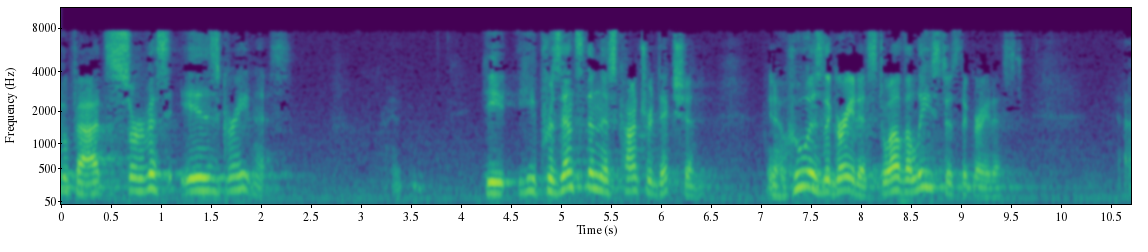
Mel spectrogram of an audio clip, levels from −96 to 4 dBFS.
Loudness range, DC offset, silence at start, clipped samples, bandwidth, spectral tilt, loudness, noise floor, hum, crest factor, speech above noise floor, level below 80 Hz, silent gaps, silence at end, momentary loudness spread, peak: 5 LU; under 0.1%; 0 s; under 0.1%; 8 kHz; -4 dB/octave; -19 LUFS; -48 dBFS; none; 18 dB; 28 dB; -52 dBFS; none; 0 s; 17 LU; -4 dBFS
